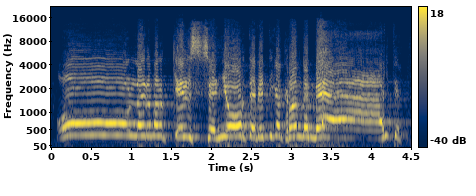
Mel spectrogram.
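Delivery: high, loud, very slow and gushing Spanish greeting; overjoyed pastor hailing his flock; exuberant greeting. Acted. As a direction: throw your arms open and gush the welcome. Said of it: "호들갑을 떨기 시작했습니다".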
